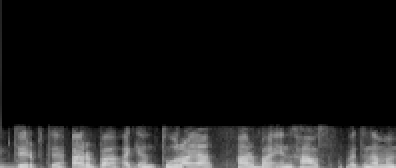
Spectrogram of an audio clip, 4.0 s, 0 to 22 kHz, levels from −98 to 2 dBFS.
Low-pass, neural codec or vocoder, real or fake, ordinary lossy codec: 5.4 kHz; none; real; Opus, 64 kbps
